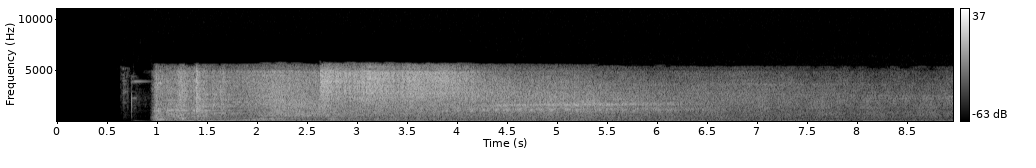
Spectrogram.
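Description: A rocket booster roars with a steady rushing blast, slowly fading.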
